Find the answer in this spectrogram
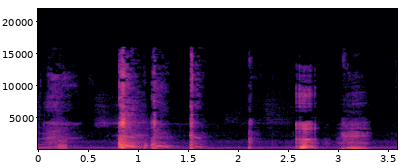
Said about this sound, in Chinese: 也会很自然的微弱，会有一些咳忽远忽近的咳嗽声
